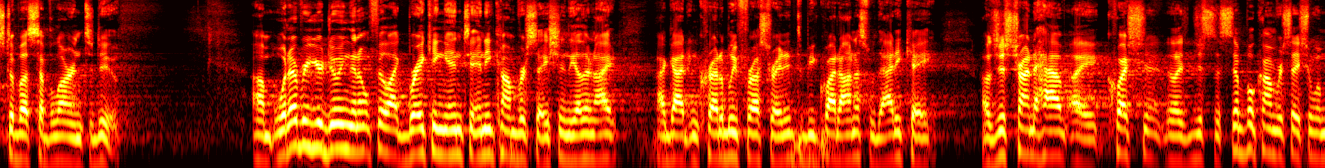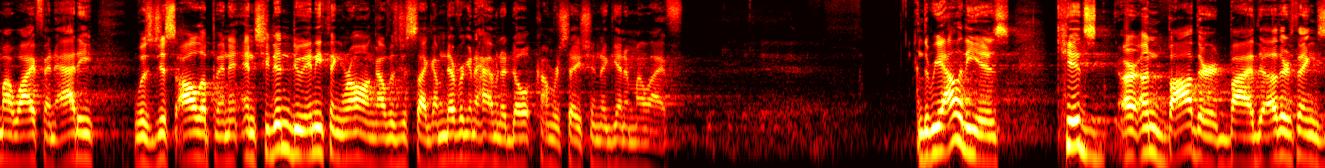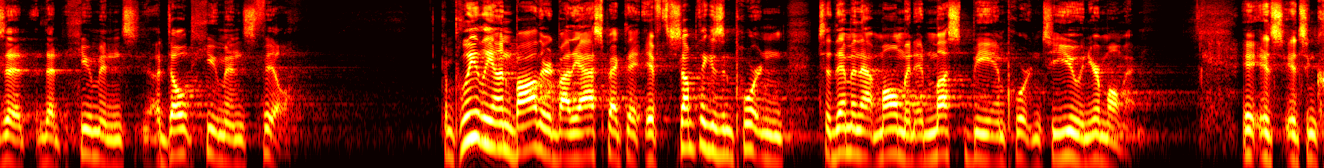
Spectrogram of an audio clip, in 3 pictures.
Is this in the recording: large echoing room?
yes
